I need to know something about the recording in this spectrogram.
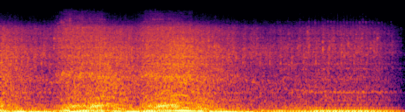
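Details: Frogeye Sprite after bare-metal rebuild, before ignition timing is set: engine fires and settles into a steady, even low beat of about four pulses a second, running cleanly without misfire before shutting off.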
